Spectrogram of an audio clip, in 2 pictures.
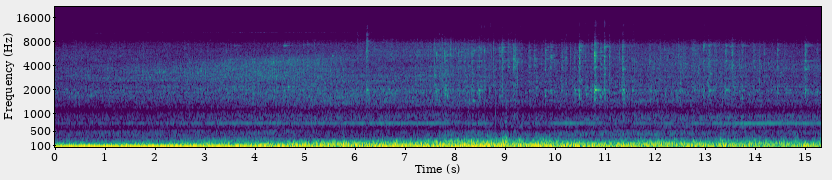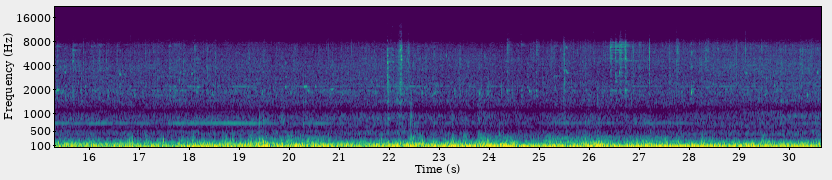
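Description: John Deere 7830 tractor's six-cylinder diesel engine running steadily under load as it pulls a corn planter.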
